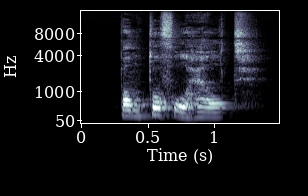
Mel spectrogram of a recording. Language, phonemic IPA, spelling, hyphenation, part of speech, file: Dutch, /pɑnˈtɔ.fəlˌɦɛlt/, pantoffelheld, pan‧tof‧fel‧held, noun, Nl-pantoffelheld.ogg
- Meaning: antihero, especially a henpecked one who merely talks the talk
